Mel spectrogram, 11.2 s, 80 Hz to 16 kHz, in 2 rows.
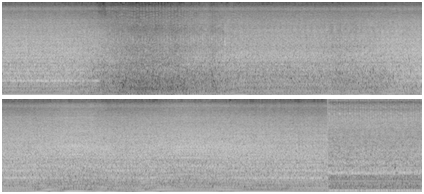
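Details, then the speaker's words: Turbo D16 Honda Civic with a newly installed Speed Factory Savage cam, held at a fast idle near 2000 rpm for about 20 minutes: an even drone with no ticks, knocks or misfires, sounding healthy. "well it's been about 20 minutes is uh that I let idle around 2000"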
